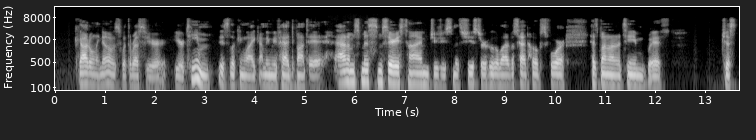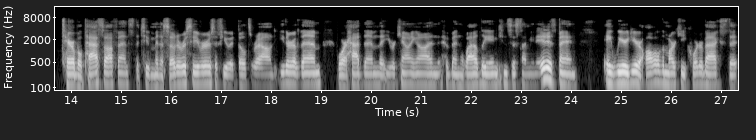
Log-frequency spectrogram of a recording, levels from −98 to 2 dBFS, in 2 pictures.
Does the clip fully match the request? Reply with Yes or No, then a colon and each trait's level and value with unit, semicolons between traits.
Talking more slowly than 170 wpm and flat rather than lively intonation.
No: average, 180 wpm; narrow, 2.0 semitones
